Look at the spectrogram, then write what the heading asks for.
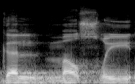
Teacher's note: صاد کو موٹا ادا کریں گے اور یہ یا مدہ ہے، تو وقف کی صورت میں را کو باریک پڑھیں گے، ملانے کی صورت میں را موٹی ہوگی۔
